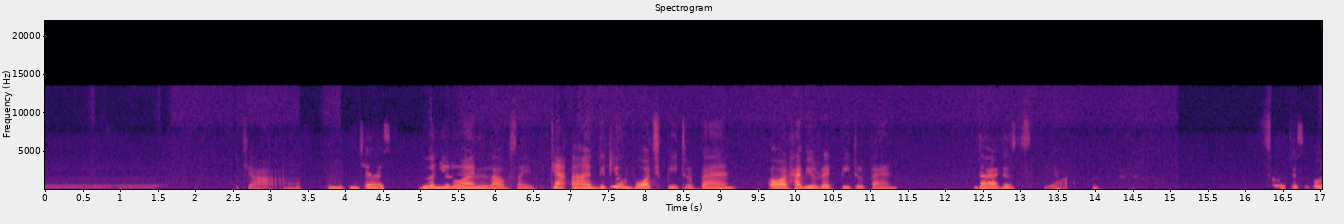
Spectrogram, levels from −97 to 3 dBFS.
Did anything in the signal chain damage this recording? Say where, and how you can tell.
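Yes. The damage sits in call processing. From 0.0 to 1.58 s, a second, fainter voice runs under the speech at about 25 dB down. It returns from 3.75 to 4.13 s, louder, at about 20 dB below. This is likely the other side's voice leaking through. The far end played on a loudspeaker, the microphone picked it up, and the echo canceller failed to subtract all of it before sending.

The talker's own speech also sinks in places. A brief 70 ms dip at 3.42 to 3.49 s drops about 15 dB. From 3.97 to 5.48 s the level falls by up to about 20 dB, overlapping the leaked voice. From 15.76 s to the end it drops as much as about 25 dB. This is likely speech suppressed in double talk. With both sides active, the canceller treated the local voice as echo and attenuated it.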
